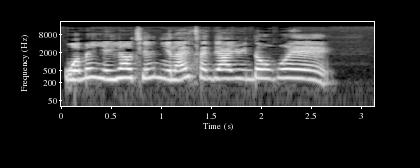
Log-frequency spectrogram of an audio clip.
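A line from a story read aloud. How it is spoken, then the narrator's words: Calling from behind. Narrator (Chinese): 老鼠只好在后面喊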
